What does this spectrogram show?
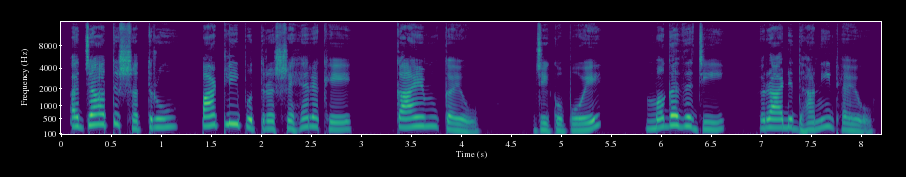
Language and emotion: Sindhi, neutral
